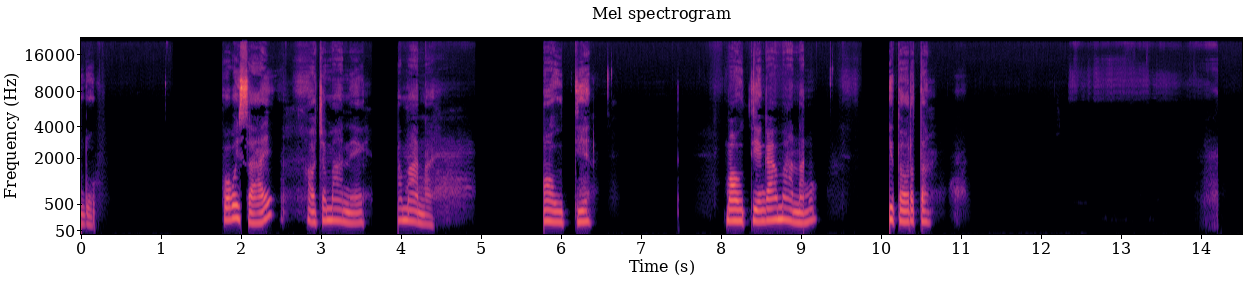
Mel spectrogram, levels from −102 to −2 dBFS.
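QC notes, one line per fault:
1.67, 3.87, 5.69 and 10.02 s: clipped start after a pause. Each time, sound resumes abruptly after a gap of 0.3 to 0.83 s and its first 89 to 97 ms are missing. The output path idles during the silence and needs time to wake or relock, so the first sounds are swallowed, while the pauses themselves stay quiet.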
